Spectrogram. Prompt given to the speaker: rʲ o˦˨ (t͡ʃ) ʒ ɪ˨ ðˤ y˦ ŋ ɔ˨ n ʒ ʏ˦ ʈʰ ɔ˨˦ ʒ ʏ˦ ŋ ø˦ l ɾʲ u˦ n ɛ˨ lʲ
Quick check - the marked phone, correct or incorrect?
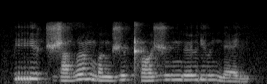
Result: correct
